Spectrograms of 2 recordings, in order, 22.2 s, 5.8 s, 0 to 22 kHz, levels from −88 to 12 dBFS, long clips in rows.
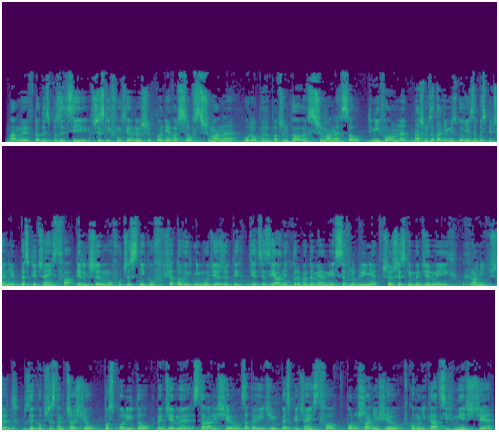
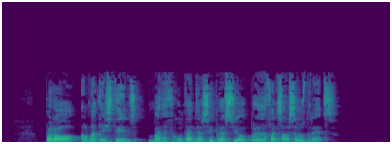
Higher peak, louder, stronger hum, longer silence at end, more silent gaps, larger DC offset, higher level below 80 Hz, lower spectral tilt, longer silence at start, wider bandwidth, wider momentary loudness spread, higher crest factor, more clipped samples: first, -2 dBFS vs -10 dBFS; first, -16 LUFS vs -29 LUFS; neither; second, 0 s vs 0.85 s; neither; neither; first, -40 dBFS vs -72 dBFS; about the same, -4.5 dB/octave vs -4 dB/octave; second, 0.05 s vs 0.65 s; about the same, 11.5 kHz vs 11.5 kHz; second, 3 LU vs 11 LU; second, 14 dB vs 20 dB; neither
